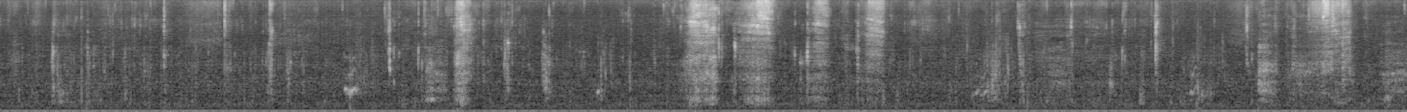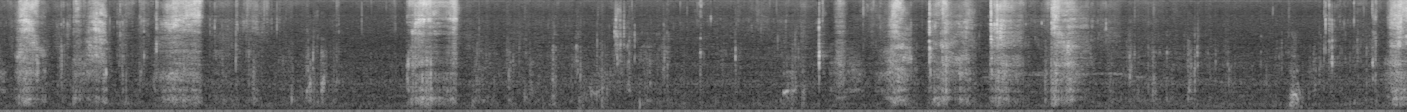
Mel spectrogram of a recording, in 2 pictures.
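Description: Close-up eating sounds of chewy, sauce-coated rolled intestine being bitten and chewed: irregular wet clicks and smacks of the mouth at uneven intervals, over a steady low hum.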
